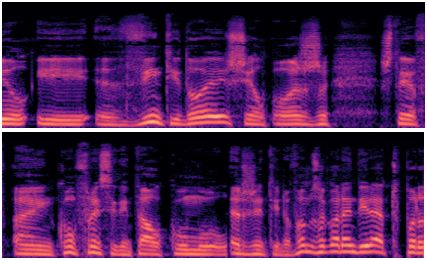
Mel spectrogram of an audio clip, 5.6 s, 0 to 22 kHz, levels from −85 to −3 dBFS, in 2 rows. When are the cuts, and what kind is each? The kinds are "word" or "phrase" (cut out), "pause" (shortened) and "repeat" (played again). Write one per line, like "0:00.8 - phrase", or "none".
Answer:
0:01.8 - word
0:03.7 - word
0:04.3 - phrase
